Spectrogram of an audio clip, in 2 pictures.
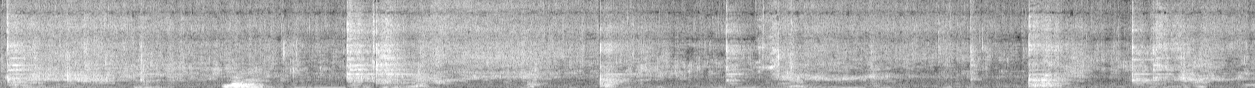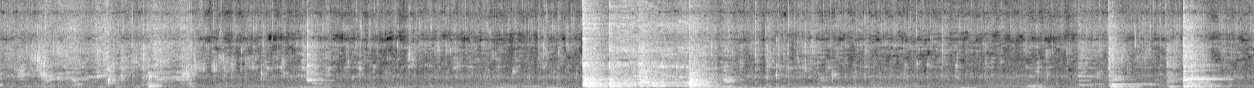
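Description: Fried potato pieces stirred into chicken masala in a pan on a home stove, with repeated scraping and clattering strokes and a light sizzle, plus running water from a tap nearby and a brief spoken word.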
